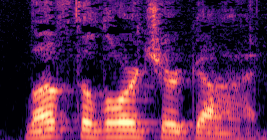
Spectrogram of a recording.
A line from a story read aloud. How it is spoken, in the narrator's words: said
